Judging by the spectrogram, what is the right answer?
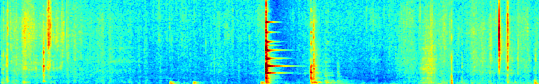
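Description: Hydraulic cylinder gland nut being worked onto its chromed steel piston rod: a couple of soft knocks, then a sharp metal-on-metal clink that rings briefly about halfway through, and another knock just after.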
